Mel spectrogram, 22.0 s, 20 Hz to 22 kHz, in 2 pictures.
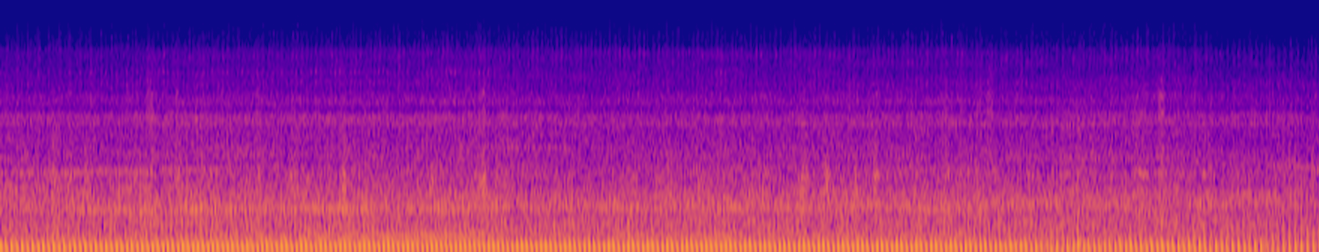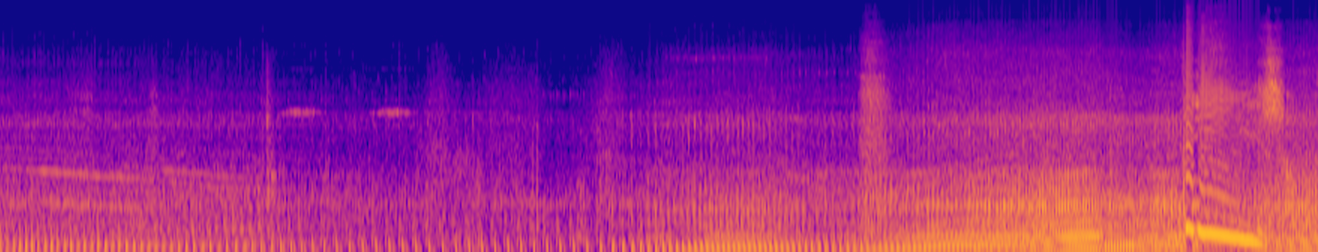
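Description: A Royal Enfield HNTR 350 motorcycle riding slowly on a road on road tyres: a steady, close engine drone with some rattling vibration and a slight rise in revs near the end.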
